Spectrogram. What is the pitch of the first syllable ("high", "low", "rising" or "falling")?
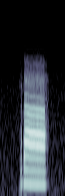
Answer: low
